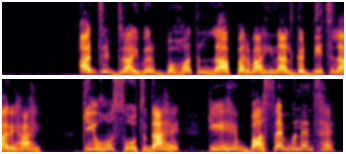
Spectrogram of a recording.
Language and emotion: Punjabi, angry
